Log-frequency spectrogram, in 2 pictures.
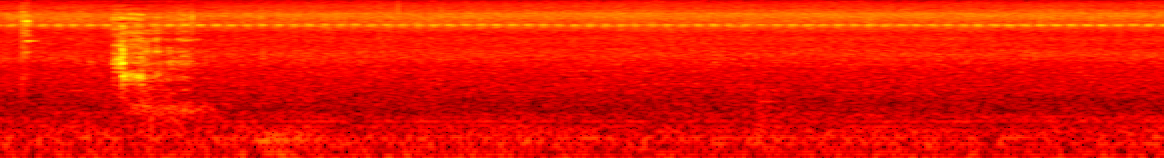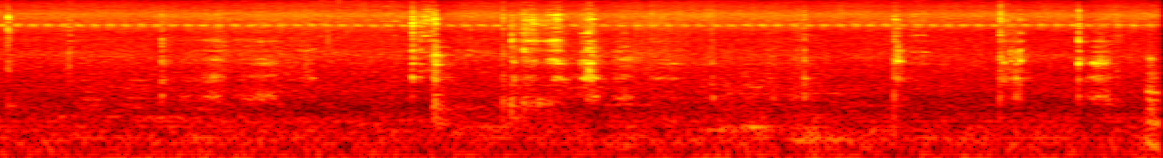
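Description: Bread slices fry in ghee for shahi tukray with a quiet, steady sizzle, broken by occasional light taps and scrapes of a utensil against the pan toward the end.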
